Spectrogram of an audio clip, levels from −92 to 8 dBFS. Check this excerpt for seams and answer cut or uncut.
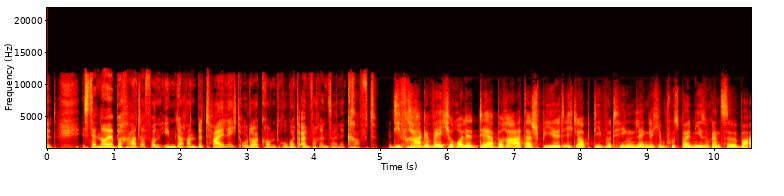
uncut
